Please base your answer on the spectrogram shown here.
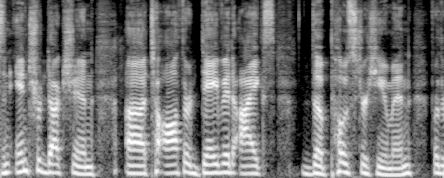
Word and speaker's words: Icke: matrix is it it is his name a key or Icke it's AI it's IP okay so it's IC ke David Icke I'm gonna make sure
